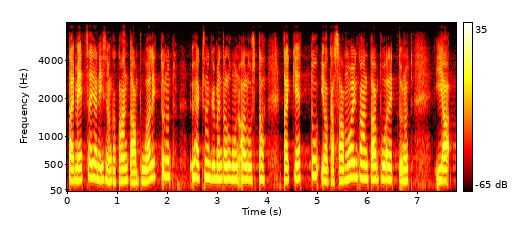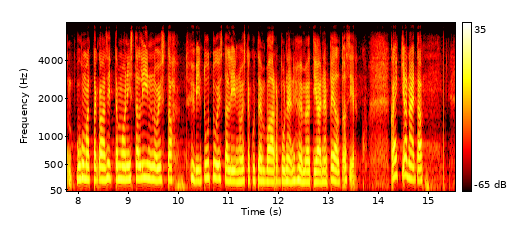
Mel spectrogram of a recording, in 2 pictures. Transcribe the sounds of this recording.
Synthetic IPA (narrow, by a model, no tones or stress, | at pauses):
t̪ɑimet̪sæjɑniːsjoŋkɑkɑnt̪ɑompuɑlit̪ːunut̪ | yheksæŋkymːent̪æluʋunʔɑ̰lust̪ɑt̪ɑikket̪ːujokɑsɑmoiŋkɑnt̪ɑompuɑlit̪ːunut̪jɑpuhumɑt̪ːɑkɑːnsit̪ːemmonist̪ɑlinːuist̪ɑhyʋint̪ut̪uist̪ɑlinːuist̪ɑkut̪enʋɑrpunenhømøt̪iɑinempelt̪o̰sḭrkːu̥kɑikːiɑnæit̪æ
